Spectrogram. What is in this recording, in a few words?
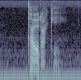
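"tauraki", Māori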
